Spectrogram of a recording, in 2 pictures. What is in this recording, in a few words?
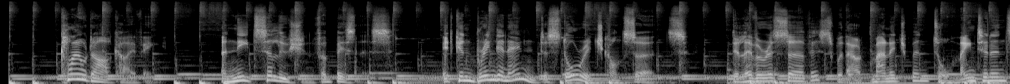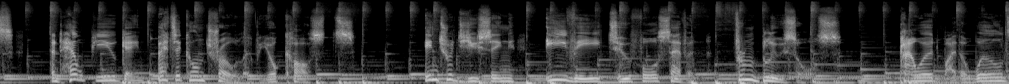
explainer; Explainer Video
